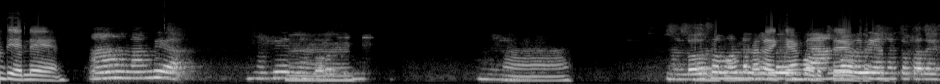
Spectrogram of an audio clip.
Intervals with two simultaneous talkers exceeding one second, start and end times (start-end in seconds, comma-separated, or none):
7.0-8.7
